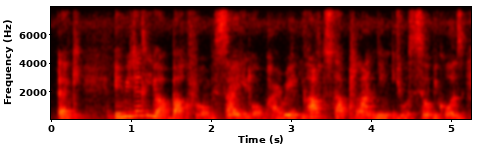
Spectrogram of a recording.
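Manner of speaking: normal talking voice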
